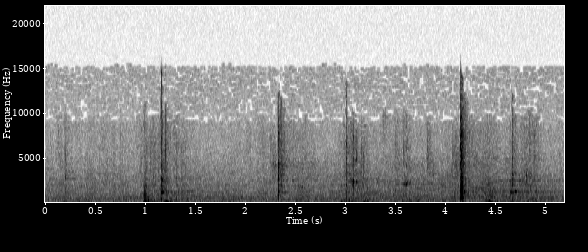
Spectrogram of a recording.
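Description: Badminton rackets striking a shuttlecock in a fast men's doubles rally: about six sharp hits roughly a second apart, the loudest pair close together about a second in. Players' shoes thud and squeak on the court.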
